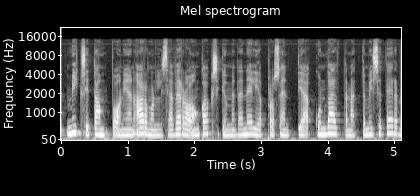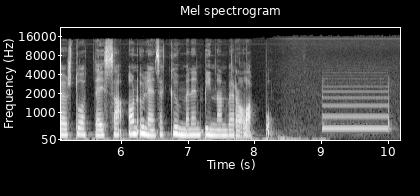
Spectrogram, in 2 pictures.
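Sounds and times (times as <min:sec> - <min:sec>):
speech: 0:00.0 - 0:08.3
faint hiss: 0:00.0 - 0:10.1
electronic telephone call tone: 0:09.0 - 0:10.1.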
